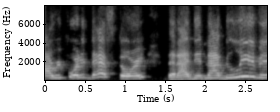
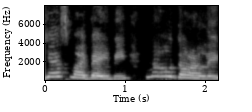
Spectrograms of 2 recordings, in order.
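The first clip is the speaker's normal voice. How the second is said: fake sweet, shady-sounding voice. Imagining Monique lightly throwing shade on the show: imitating Monique's nice-nasty voice. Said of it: "with her nice, nasty".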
